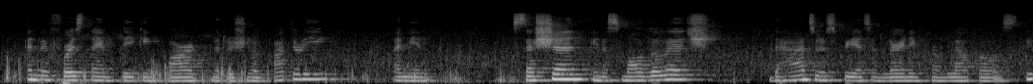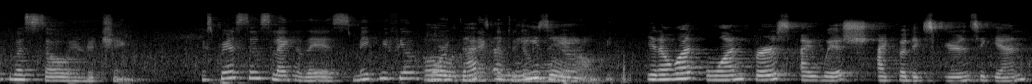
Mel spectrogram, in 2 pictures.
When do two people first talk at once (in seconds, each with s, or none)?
14.6 s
